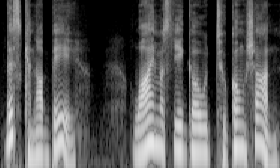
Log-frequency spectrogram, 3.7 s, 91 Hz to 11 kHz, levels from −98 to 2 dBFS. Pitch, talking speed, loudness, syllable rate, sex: 145 Hz, 160 wpm, -18 LUFS, 3.8 syllables/s, male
